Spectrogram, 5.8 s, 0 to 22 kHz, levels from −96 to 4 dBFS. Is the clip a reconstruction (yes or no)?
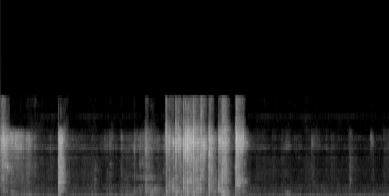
yes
